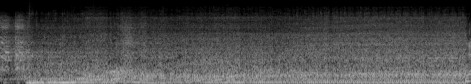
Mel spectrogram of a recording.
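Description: Motorcycle engine starting up close, with a brief low surge at the start before settling into a steady, rumbling idle that holds to the end; the bike has a throttle position sensor and Power Commander 6 fitted.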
